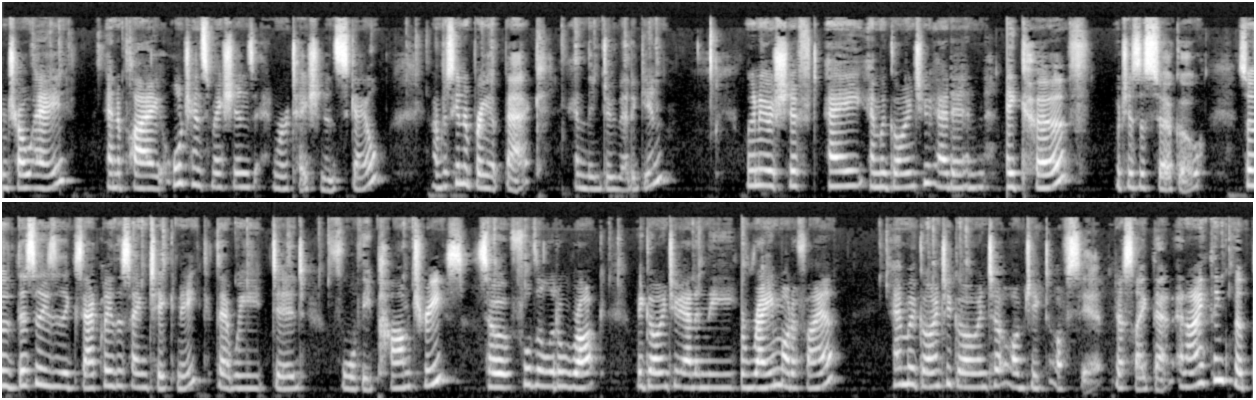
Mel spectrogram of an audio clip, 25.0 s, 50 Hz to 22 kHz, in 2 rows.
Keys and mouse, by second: 0.2 ctrl+a, 0.9 ctrl+a, 4.1 click, 4.3 g, 5.6 ctrl+a, 6.2 ctrl+a, 7.6 shift+a, 12.3 g, 14.5 ctrl+a, 15.3 ctrl+a, 16.8-17.4 drag, 17.7 click, 20.0 click, 21.3 click, 21.8 click, 22.1 click, 24.8-25.0 drag.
